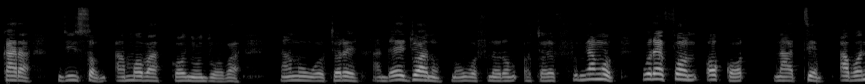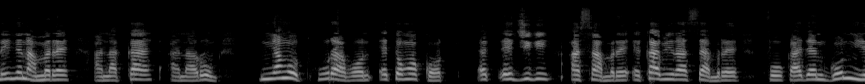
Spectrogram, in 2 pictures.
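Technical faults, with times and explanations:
Throughout, HE-AAC compression: the speech has a bright but artificial top end, with s sounds turned gritty, lispy and metallic, and the treble not quite tracking the lower voice. This is likely the work of the HE-AAC codec at a very low rate, which fits about 20 kbps. Only the lower band is truly coded, and the highs are rebuilt by copying lower bands upward under a coarse envelope, so their harmonics no longer line up across the crossover.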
